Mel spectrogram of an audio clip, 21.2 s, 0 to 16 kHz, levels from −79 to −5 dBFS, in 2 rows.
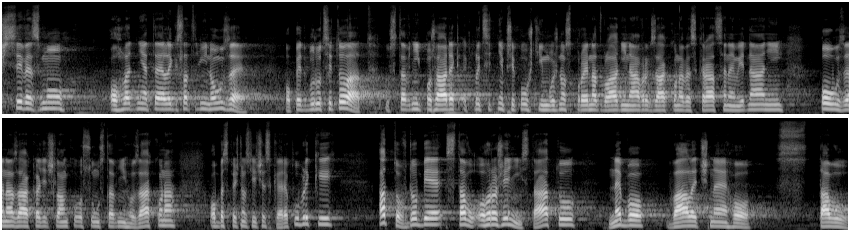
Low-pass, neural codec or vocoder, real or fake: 14.4 kHz; none; real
